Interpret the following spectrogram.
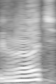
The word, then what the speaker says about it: Roig: Miguel r o Miguel roch el mismo dice apellido polivalente así que elijamos cóm pronunciarlo pues Miguel ro que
